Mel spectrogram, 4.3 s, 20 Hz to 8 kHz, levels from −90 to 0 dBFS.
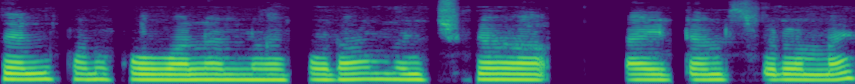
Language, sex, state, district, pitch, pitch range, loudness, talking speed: Telugu, female, Andhra Pradesh, Visakhapatnam, 190 Hz, 190-200 Hz, -15 LUFS, 125 wpm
